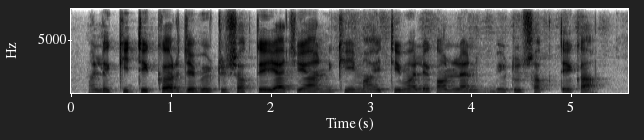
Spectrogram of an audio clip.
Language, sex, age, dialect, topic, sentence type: Marathi, male, 18-24, Varhadi, banking, question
